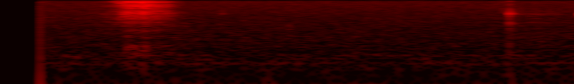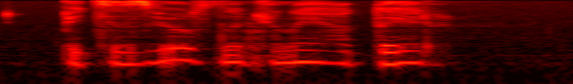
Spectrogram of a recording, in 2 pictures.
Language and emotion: Russian, sad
